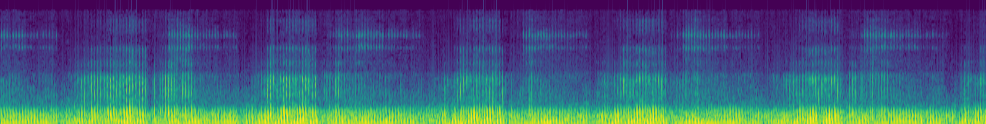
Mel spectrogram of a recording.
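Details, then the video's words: Steady low purring from Tarou, a pet cat aged three, the rumble swelling and easing with each breath roughly every two seconds, no other sounds. "Cat purring"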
